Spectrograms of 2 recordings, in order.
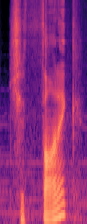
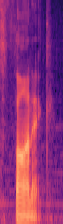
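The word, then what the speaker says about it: chthonic: Chathonic. Oh, it's just pronounced thonic.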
